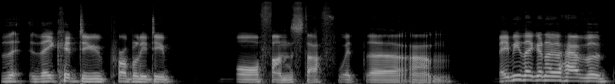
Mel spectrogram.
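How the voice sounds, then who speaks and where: Male podcast co-host, bright and clear, casual, opinionated, sweary. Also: medium pitch, unhurried. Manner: animated, opinionated, profane. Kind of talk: casual pop-culture discussion.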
